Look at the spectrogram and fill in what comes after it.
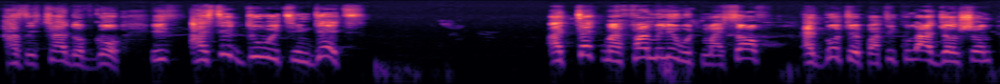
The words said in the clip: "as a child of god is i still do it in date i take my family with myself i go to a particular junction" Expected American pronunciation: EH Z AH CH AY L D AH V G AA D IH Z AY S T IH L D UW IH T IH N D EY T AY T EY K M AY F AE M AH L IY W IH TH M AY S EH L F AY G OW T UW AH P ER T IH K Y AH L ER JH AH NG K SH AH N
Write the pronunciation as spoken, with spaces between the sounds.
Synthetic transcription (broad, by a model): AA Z AH CH AY L D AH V G AA D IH AY S T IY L D UW IH T IH N D EY T AY T EY K M AY F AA M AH L IY W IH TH M AY S EH L F AY G OW T UW AH P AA T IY K Y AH L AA JH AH NG K SH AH N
